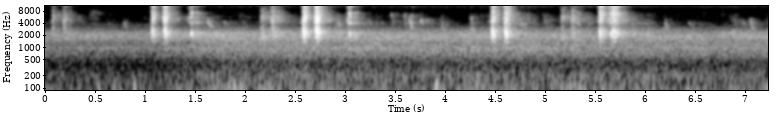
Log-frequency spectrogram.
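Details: A single magpie gives harsh, rasping chatter notes in irregular bursts, about eight over seven seconds, over a steady low rumble of traffic or wind.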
